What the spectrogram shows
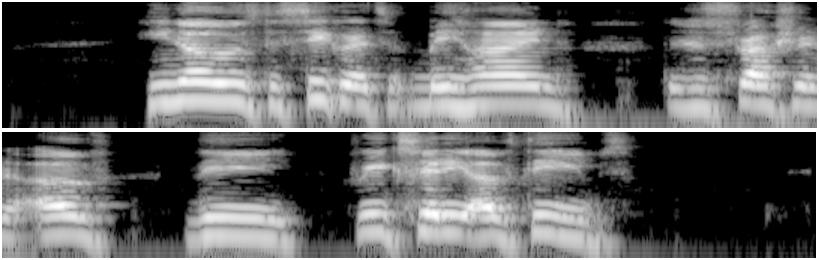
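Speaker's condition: Cerebral palsy; walks with crutches

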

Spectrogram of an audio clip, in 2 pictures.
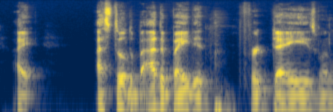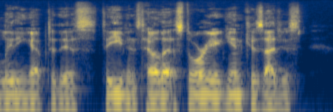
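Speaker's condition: No condition

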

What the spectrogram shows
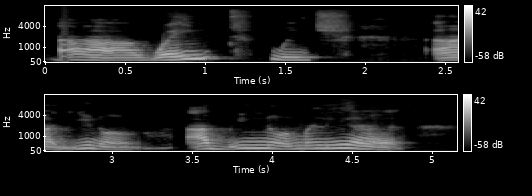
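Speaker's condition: Spasmodic dysphonia; hard to get words out

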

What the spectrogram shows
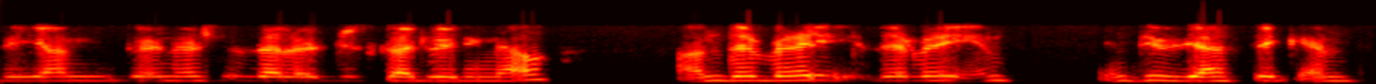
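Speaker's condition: Cerebral palsy; power wheelchair

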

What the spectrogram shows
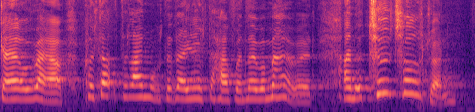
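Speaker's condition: Deafness; deaf since age seven

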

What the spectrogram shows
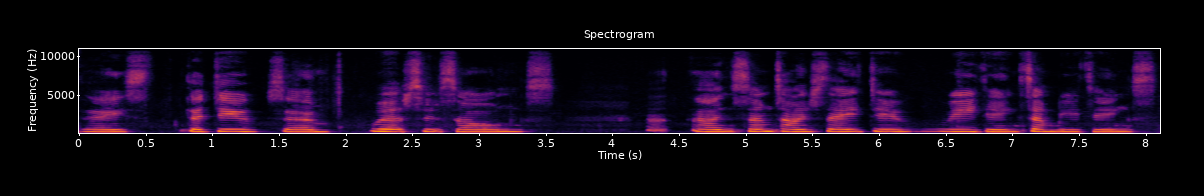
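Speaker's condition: Down syndrome; since infancy

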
